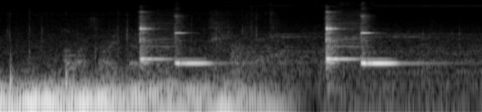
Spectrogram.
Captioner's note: door bell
